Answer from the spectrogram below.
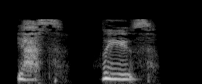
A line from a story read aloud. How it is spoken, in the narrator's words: I breathe, my voice hoarse and needy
